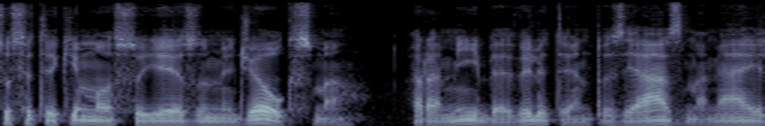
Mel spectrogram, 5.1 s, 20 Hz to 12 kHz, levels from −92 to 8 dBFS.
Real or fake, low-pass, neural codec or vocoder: real; 10.8 kHz; none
